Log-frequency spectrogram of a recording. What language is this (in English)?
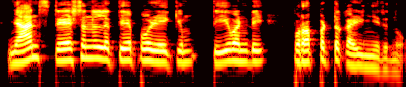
Malayalam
